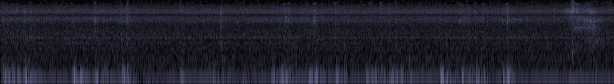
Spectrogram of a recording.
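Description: Quiet, close computer keyboard typing in irregular bursts of clicking keystrokes over a faint steady hum, with no voices.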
